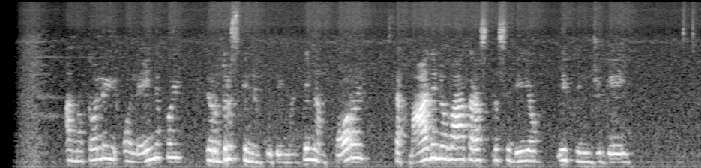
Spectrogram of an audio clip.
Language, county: Lithuanian, Marijampolė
